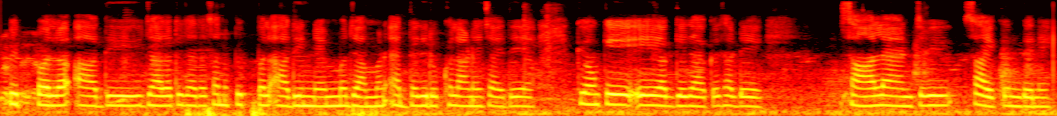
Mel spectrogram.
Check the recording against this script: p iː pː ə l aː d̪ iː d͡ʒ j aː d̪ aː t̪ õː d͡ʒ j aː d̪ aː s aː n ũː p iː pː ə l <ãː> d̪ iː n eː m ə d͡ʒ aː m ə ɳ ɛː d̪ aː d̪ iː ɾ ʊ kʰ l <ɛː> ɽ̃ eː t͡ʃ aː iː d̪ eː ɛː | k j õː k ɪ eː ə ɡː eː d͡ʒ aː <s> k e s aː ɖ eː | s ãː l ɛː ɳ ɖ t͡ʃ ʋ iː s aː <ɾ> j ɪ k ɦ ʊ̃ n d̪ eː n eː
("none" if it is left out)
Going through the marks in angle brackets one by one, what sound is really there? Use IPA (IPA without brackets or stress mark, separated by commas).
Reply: aː, aː, none, none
